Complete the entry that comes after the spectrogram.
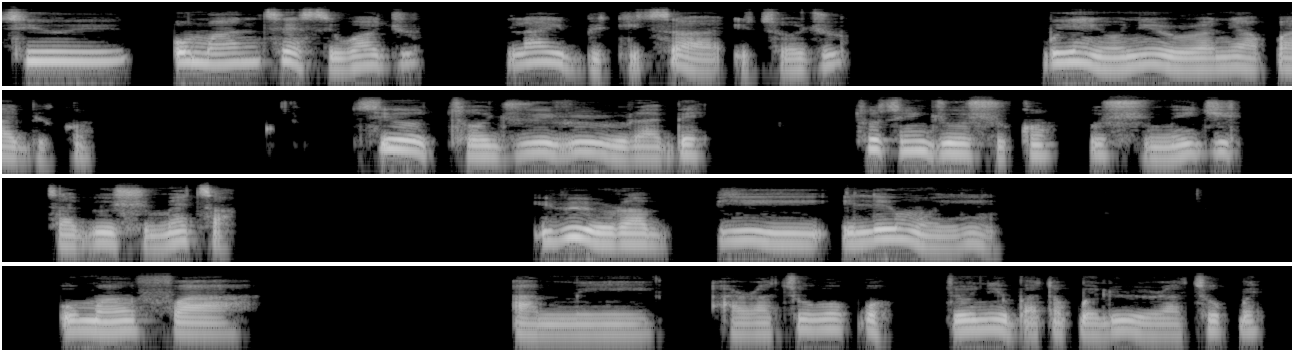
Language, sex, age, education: Yoruba, female, 30-45, tertiary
